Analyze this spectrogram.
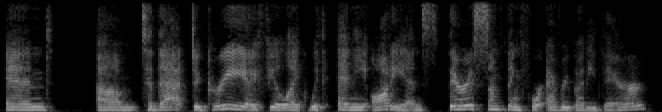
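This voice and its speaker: This composer guest, a young adult woman of Haitian heritage, has a mid-range voice with fairly even intonation and a moderate pace. She reflects thoughtfully in the interview, with frequent fillers and restarts.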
